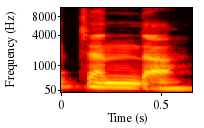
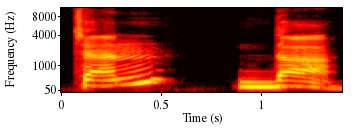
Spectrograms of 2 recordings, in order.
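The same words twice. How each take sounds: First: Said in the usual way. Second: चंदा as long rising "chan", pause, "daa"; split syllables. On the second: Shown as a demonstration. Teacher breaking down चंदा for learners, split syllables. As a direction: stretch चंदा into two separate syllables. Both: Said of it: "तो मिलके बन जाएगा".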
